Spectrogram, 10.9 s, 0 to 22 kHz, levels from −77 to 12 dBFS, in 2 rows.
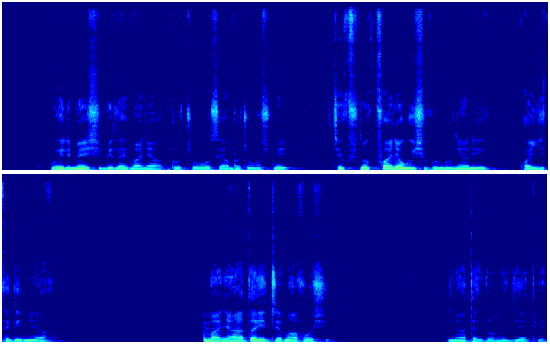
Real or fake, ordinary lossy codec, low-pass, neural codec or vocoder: fake; none; none; vocoder, 48 kHz, 128 mel bands, Vocos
